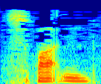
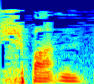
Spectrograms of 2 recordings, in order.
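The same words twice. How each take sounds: First: The name begins with a plain s sound. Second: The name begins with an sh sound. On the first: The speaker calls it wrong. "not Spaten" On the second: The speaker calls it right. "The Germans pronounce it with a sh, so it's Spaten"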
